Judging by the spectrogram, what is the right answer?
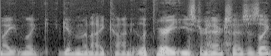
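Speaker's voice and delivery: ordinary delivery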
